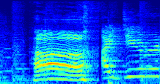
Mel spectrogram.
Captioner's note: speaking in Hindi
